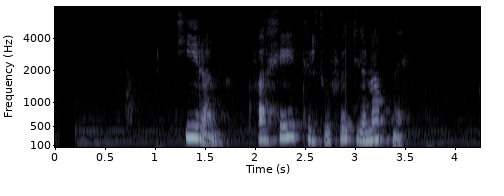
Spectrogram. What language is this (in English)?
Icelandic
